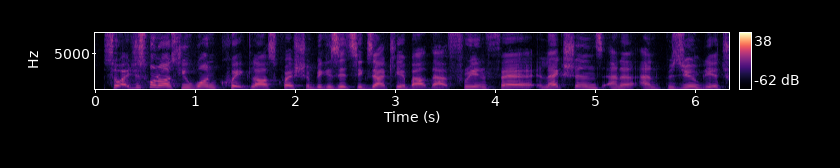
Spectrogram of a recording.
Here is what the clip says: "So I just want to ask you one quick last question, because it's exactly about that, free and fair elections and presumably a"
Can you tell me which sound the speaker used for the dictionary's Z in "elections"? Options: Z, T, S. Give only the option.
Z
